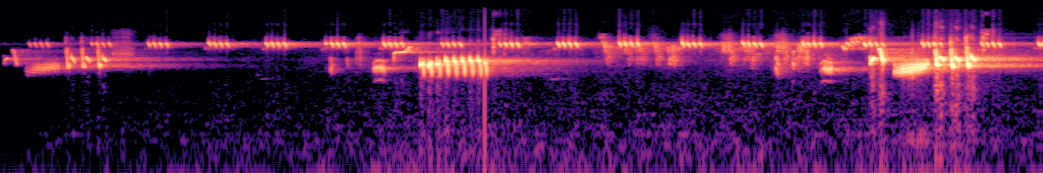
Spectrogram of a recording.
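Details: Nightingale singing varied phrases: sharp chirps, liquid trills and a dry buzzy rattle near the middle, then louder rolling notes toward the end, over steady, regular cricket chirping.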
